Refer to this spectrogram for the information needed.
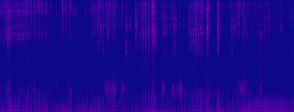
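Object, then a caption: Bar of soap scraped with a blade. A palm-sized, solid cream-colored bar of soap is held in the hand while a metal utility-knife blade scrapes and shaves curls off its surface. Quiet, rapid crisp scraping and crunching clicks repeat throughout, with bright transients over a low rumble.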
